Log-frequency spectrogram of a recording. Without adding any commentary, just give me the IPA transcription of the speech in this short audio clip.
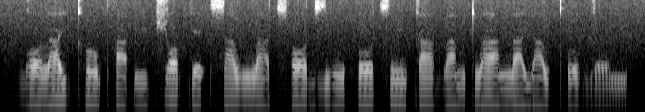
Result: ɡ ɔ˨˩ l a˦ j kʰ ɔ̃˧ pʰ a˨ ʔ i˧ t͡ɕ ɔ˦ k e˨ ʔ s a˧ w n̪ w a˨˩ t͡sʰ ɔ˦ d͡z j u˧ h o˦ t͡s ĩ˦ k a˧ b a˦ m t̪ w a˦ n̪ a˦ j a˧ w kʰ o˧ ɡ ə˨˩ m

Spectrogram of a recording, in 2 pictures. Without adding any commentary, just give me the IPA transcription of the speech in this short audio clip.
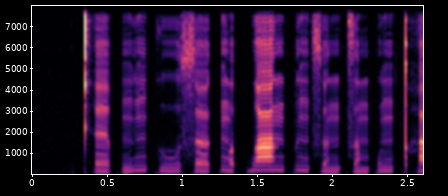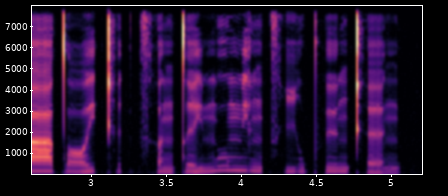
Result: kʰ ɛː˨ p̚ ŋ ɪ˥ ŋ k uː˨˥ s œː˨˥ k̚ m ɐ˨˥ p̚ w aː˥ n p ɪ˥ ŋ s ɵ˨˥ n t͡s ɐ˨ m p ʊ˥ ŋ pʰ aː˧ t̪ ɔː˨˥ j kʰ ɪ˨˥ k̚ t͡sʰ ɐ˨ ŋ t̪ e˨˧ j m uː˥ m j ɪ˧ ŋ t͡sʰ iː˨ w pʰ yː˧ ŋ kʰ ɛː˨˩ ŋ

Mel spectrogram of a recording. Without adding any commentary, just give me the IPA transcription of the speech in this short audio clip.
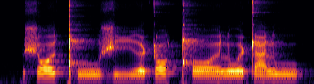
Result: ʃ ɔ˦ ə̯ ǃʰ uː˨ ʒ iː˨ ə̯ ʈ ɔ˦ ǃʰ ɔː˨ ə̯ l o˨ ə̯ ʈ a˨ l u˨

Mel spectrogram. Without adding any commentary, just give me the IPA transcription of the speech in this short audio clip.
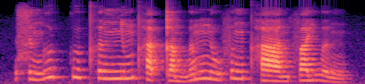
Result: s ə˨˩˦ ŋ ɣ u˦˥ p̚ k u˧˥ t̪ʰ ə˧ ŋ ɲ ə˧˥ m t̪ʰ a˨˩ k̚ t̪ a˨˩ m w ə˧ m n u˨˩˦ f ə˧ ŋ t̪ʰ aː˨˩ n f a˧ j w ə˨˩ ŋ

